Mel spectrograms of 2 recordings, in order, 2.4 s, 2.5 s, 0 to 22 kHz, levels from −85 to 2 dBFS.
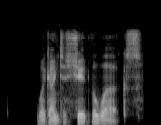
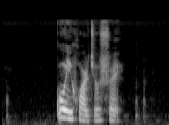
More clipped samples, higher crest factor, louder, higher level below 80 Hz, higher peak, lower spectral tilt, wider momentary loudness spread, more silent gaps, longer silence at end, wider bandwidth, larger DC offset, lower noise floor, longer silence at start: neither; about the same, 20 dB vs 20 dB; second, -30 LUFS vs -19 LUFS; second, -70 dBFS vs -64 dBFS; second, -12 dBFS vs -2 dBFS; about the same, -3.5 dB/octave vs -4 dB/octave; second, 8 LU vs 16 LU; neither; second, 0.3 s vs 0.75 s; second, 8.4 kHz vs 11.5 kHz; neither; first, -73 dBFS vs -64 dBFS; second, 0.55 s vs 0.85 s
